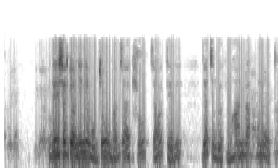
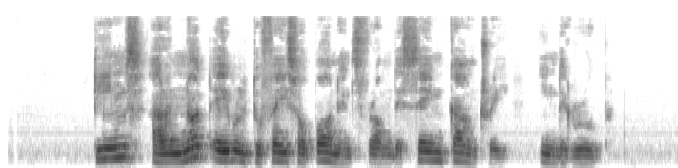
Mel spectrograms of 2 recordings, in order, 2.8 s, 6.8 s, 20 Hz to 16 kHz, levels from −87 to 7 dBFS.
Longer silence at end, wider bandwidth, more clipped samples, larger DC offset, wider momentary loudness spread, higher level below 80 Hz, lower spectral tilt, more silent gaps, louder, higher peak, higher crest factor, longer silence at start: second, 0 s vs 0.8 s; second, 7.8 kHz vs 11.5 kHz; neither; neither; about the same, 10 LU vs 12 LU; first, -46 dBFS vs -80 dBFS; about the same, -5 dB/octave vs -4 dB/octave; neither; about the same, -24 LUFS vs -25 LUFS; about the same, -6 dBFS vs -8 dBFS; about the same, 18 dB vs 18 dB; second, 0.05 s vs 0.95 s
